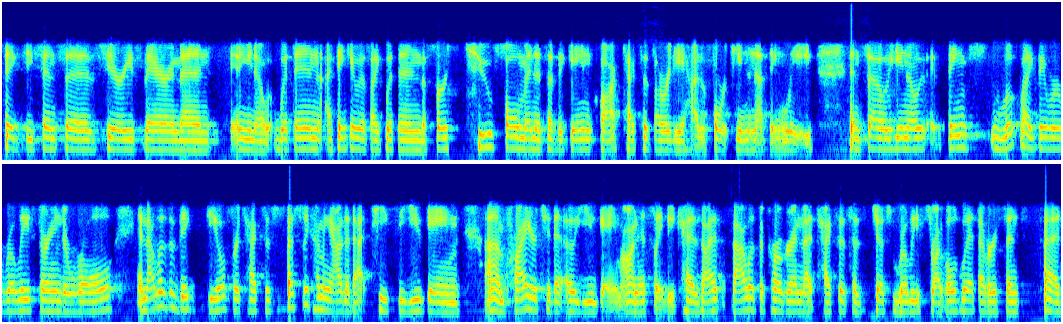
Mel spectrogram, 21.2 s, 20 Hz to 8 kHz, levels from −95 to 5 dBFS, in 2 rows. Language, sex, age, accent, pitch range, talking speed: English, female, 20-39, American, 155-180 Hz, 235 wpm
